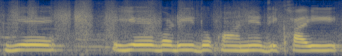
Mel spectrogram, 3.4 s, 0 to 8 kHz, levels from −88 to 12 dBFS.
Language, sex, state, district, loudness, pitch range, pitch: Hindi, female, Haryana, Jhajjar, -11 LUFS, 215-230 Hz, 225 Hz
